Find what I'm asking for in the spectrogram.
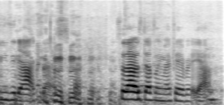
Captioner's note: panelists laughing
